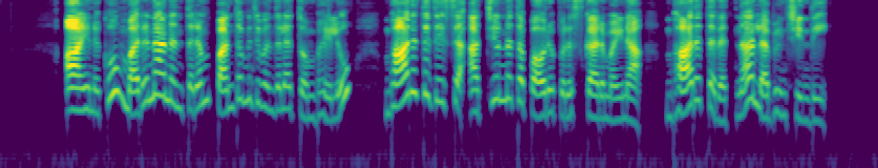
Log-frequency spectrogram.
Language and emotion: Telugu, neutral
